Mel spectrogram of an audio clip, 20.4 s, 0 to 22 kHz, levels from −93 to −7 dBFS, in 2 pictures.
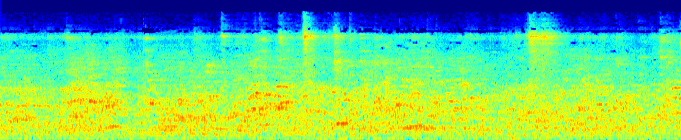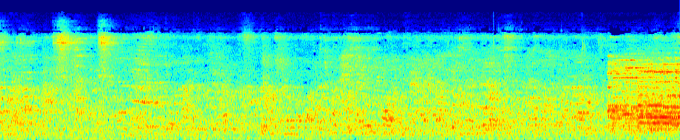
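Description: Repeated frames at 2.51 s and 16.58 s: blocks of about 93 ms and 186 ms replay once, causing a brief stutter and lengthening the audio.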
